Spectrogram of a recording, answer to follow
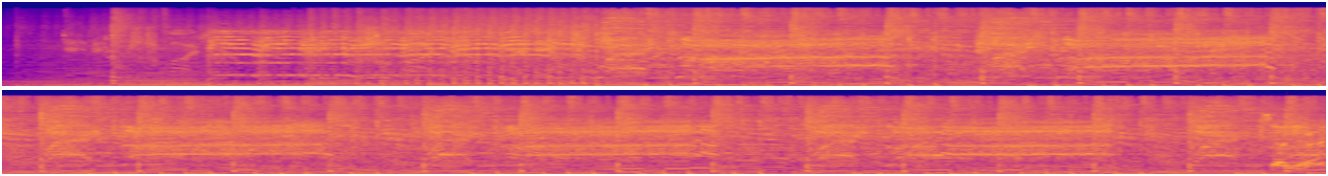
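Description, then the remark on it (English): A loud, dense rock song where a group of voices scream the chorus line "wake up" again and again in regular bursts over driving drums and heavy guitars. “So, it's actually people singing in there. I don't know. It sounds more like screaming. But they're saying wake up, nevertheless.”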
